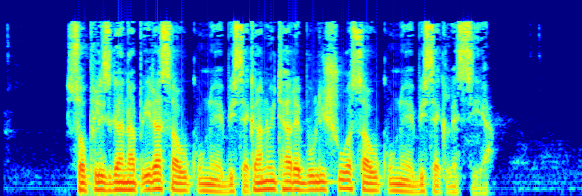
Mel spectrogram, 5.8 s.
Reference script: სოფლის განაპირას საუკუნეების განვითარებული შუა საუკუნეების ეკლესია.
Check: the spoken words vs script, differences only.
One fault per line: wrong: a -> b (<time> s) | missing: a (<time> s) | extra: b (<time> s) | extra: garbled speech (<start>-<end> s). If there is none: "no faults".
no faults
